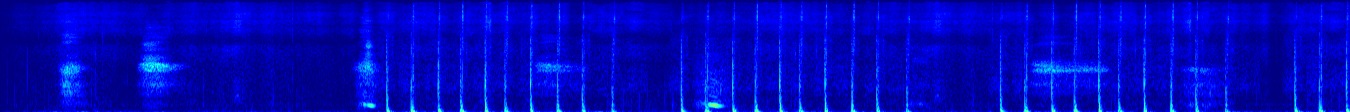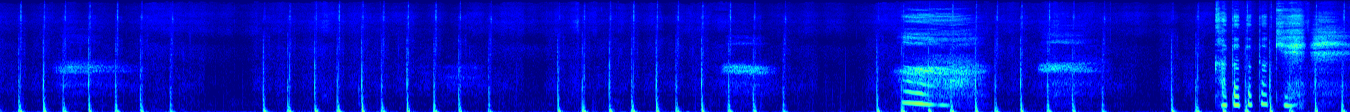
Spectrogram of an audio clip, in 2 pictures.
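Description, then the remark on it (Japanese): Rhythmic ASMR shoulder tapping, done for its sound and vibration: quick, steady, muffled thumps in runs of a few seconds separated by brief pauses, with soft breathy sounds in between. “それじゃあ次は肩叩きしていくよ。肩叩くのは音と振動が気持ちいいから ASMR としても人気なの。”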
